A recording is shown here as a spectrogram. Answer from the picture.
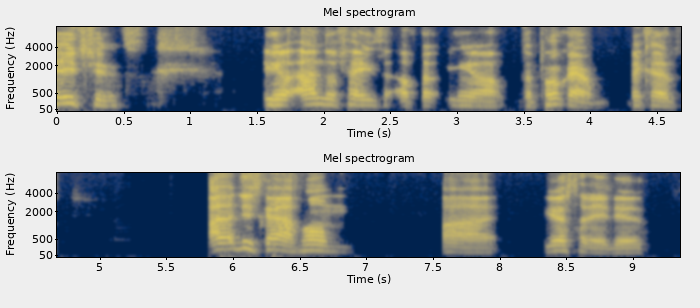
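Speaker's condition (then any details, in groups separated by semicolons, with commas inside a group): Cerebral palsy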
